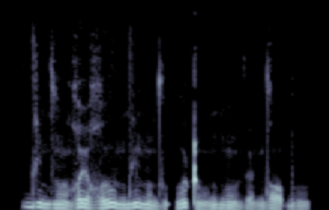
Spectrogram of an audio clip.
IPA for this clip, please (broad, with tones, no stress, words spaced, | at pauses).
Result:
d̪i˥˧nzũː˧˩ʁʉː˥˧ʁuː˧˥˧ ndĩ˧˥˧n̪ũ˧˩d̪u˩ ʔu˧˥˧ʈũː˨˩˦ɡ͡bũː˧˩ ðœ˩ndɔː˥˧ɓuː˧˩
